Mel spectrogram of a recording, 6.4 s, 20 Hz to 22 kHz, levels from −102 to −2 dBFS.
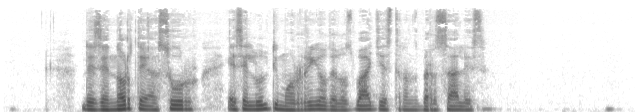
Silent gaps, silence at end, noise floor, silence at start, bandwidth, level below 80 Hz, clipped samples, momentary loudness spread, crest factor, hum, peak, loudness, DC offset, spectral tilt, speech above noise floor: none; 0.25 s; -84 dBFS; 0.8 s; 16.5 kHz; -74 dBFS; under 0.1%; 9 LU; 20 dB; none; -22 dBFS; -40 LUFS; under 0.1%; -6.5 dB/octave; 45 dB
